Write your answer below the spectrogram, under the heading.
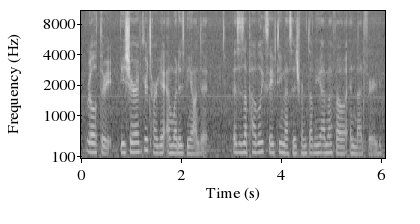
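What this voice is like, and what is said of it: Polished radio announcer voice. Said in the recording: “you have a radio voice.”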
